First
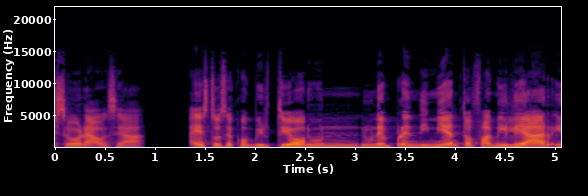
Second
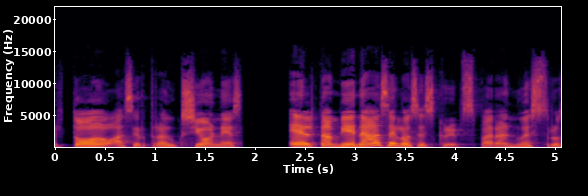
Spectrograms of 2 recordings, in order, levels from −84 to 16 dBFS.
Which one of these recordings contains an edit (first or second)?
first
